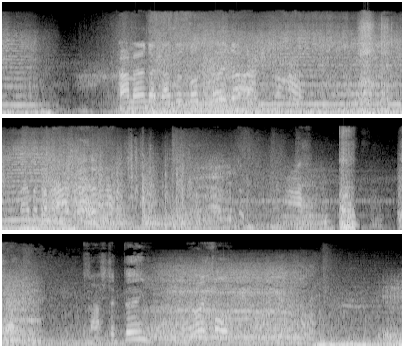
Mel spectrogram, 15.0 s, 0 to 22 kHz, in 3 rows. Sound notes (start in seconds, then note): 2.0 groans; 6.0 screaming; 13.5 roaring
